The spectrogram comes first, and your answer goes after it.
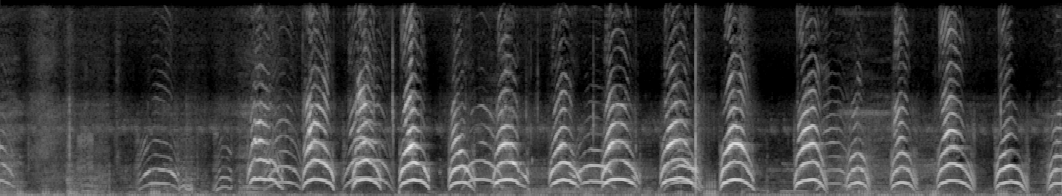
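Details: Newborn kittens just born to a first-time mother cat, meowing: repeated high arched mews, about fifteen in quick succession after a quiet start, each rising then falling, with overlapping voices from more than one kitten.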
